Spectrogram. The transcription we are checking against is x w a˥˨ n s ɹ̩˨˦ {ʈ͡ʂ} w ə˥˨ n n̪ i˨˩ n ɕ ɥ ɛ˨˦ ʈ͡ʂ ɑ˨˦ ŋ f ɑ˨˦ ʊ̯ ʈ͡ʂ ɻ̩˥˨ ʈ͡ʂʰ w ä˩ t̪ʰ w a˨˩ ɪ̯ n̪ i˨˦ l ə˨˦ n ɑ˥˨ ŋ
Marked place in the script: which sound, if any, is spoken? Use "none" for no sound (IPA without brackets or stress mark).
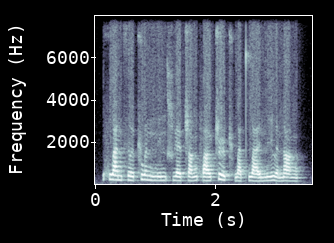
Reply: ʈ͡ʂ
